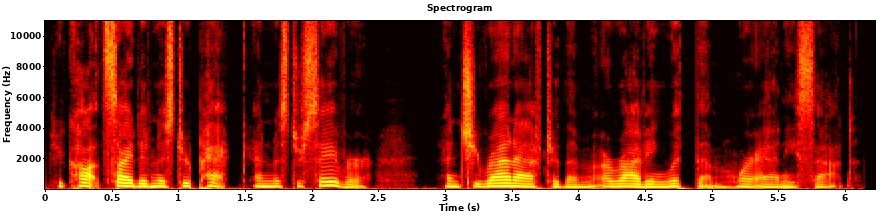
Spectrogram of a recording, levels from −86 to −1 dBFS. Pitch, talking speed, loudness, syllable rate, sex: 180 Hz, 195 wpm, -20 LUFS, 4.9 syllables/s, female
